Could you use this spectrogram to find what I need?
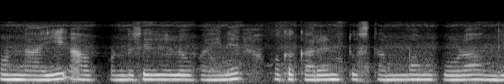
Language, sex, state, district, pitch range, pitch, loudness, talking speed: Telugu, female, Andhra Pradesh, Guntur, 215-225 Hz, 220 Hz, -15 LUFS, 120 wpm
